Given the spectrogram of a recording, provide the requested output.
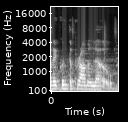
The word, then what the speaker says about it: Vaikunthapurramuloo: scene in Allu Vaikunthapurramuloo, or Ramaloo. Is that how you say it? Ramaloo? I always want to say Lu, because that's how we say L-O-O. But I'm pretty sure it's Allu Vaikunthapurramuloo.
